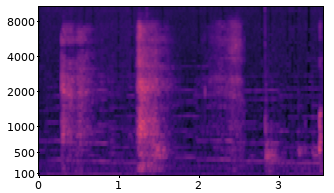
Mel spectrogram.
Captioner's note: gasping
